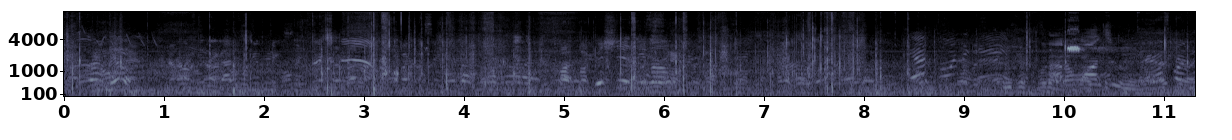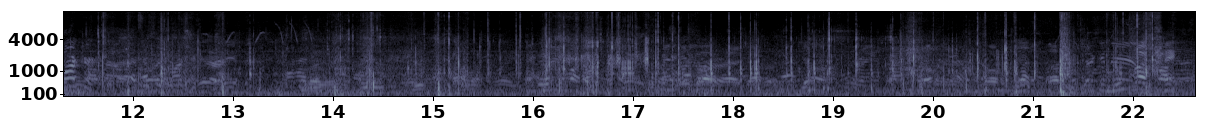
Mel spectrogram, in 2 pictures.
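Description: Indistinct talk of players and onlookers, several voices at a distance, with a single short, loud high-pitched sound about ten seconds in.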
